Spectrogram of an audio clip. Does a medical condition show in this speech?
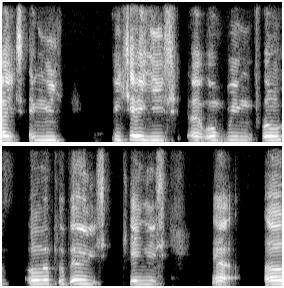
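Yes: cerebral palsy, spastic and dyskinetic.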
